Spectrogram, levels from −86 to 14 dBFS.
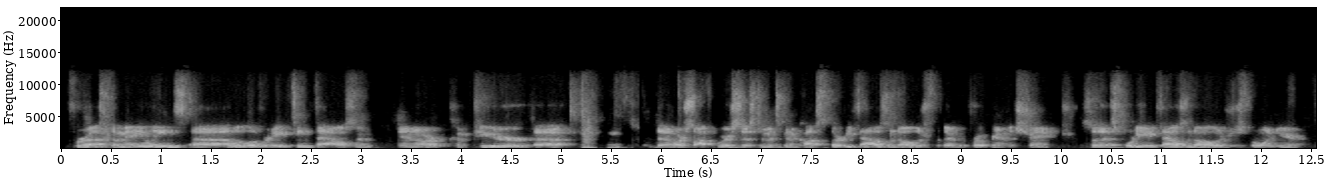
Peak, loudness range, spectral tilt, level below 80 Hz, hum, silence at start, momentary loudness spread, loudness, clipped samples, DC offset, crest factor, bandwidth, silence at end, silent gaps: -4 dBFS; 2 LU; -3 dB/octave; -62 dBFS; none; 0.1 s; 9 LU; -20 LUFS; under 0.1%; under 0.1%; 16 dB; 12.5 kHz; 0.15 s; none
